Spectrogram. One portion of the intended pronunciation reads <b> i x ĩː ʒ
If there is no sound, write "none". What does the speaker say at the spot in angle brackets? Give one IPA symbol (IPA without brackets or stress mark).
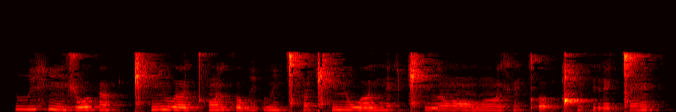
β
